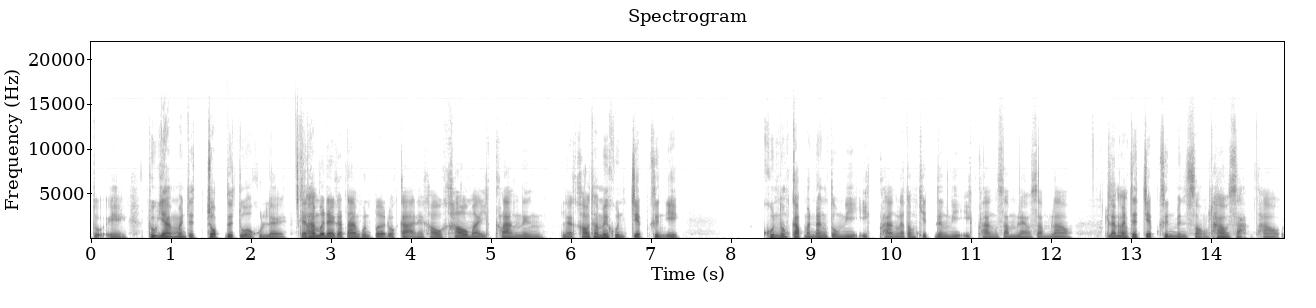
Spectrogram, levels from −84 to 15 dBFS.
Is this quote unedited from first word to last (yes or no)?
no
